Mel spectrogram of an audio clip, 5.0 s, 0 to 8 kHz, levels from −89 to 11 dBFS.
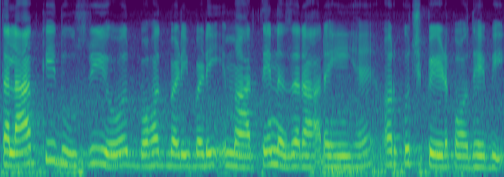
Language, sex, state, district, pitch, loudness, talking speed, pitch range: Hindi, female, Bihar, Jahanabad, 205 Hz, -14 LUFS, 200 wpm, 195-225 Hz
